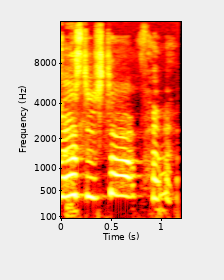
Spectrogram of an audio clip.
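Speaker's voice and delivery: very high, slow elf whine; Dobby squeal. Pretend. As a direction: stretch it like a pleading house-elf. Dobby voice joke.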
